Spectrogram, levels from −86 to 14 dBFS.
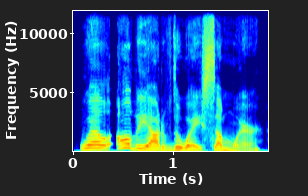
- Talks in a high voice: Yes, high, 225 Hz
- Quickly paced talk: Yes, fast, 245 wpm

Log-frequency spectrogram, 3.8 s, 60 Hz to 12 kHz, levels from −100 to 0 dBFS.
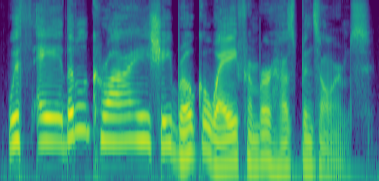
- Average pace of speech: Yes, average, 175 wpm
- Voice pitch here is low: No, medium, 145 Hz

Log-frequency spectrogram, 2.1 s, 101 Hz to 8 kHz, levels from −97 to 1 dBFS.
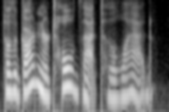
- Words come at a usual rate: No, fast, 225 wpm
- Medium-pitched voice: No, high, 215 Hz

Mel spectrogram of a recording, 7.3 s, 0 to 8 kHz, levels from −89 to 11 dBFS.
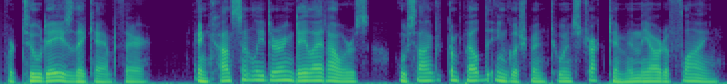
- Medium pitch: No, low, 120 Hz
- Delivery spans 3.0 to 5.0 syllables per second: No, 5.5 syllables/s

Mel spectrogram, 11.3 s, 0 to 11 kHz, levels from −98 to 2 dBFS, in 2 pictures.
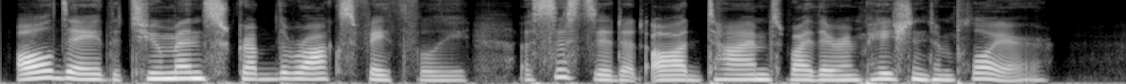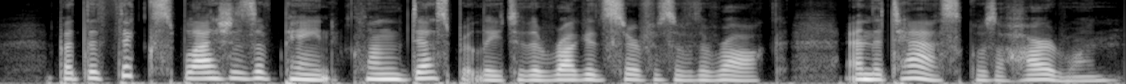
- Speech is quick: Yes, fast, 210 wpm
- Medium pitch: No, high, 195 Hz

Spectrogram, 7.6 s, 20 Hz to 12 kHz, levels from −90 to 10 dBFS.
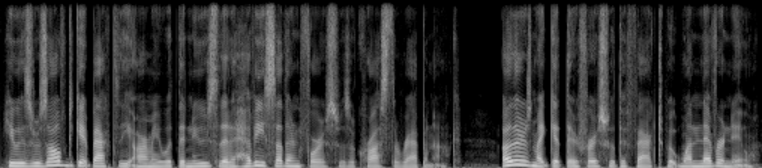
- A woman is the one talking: Yes, female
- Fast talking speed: Yes, fast, 260 wpm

